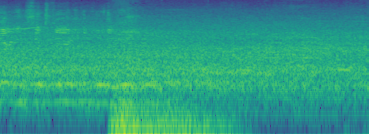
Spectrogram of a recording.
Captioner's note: pa announcement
